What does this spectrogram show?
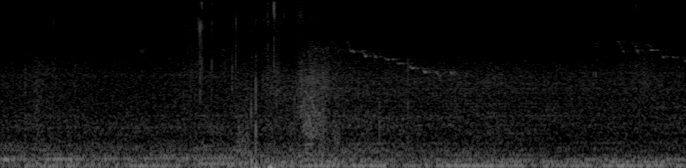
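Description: Quiet outdoor garden ambience: a low steady rumble, a few light clicks and a brief rustle about three seconds in. A songbird twice sings a run of short high notes that step down in pitch.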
